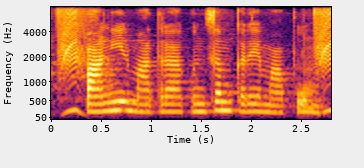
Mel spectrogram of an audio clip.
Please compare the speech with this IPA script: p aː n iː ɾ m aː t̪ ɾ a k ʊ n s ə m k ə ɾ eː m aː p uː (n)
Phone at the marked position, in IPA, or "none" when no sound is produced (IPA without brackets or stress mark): m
